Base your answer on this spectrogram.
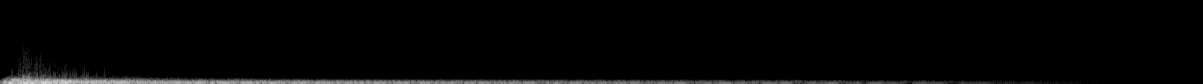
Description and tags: DISTANT EXPLOSION 02
The simulated sound of a faraway explosion. Example 2 of 2
boom, distant, explosion, thunder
